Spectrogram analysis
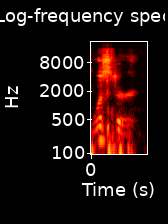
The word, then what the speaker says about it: Worcester: Most importantly, the city I'm in is called Worcester. Everybody mispronounces it, but thank you.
